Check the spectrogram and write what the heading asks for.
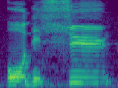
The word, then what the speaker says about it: au-dessus: Quando eu tenho o O e o U, é o som de U. Normal, sem fazer muito esforço. Eu falo assim com os meus alunos, sem fazer muito esforço, sem fazer aquele biquinho do U. Não, aqui é U.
